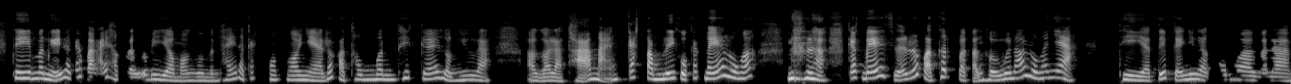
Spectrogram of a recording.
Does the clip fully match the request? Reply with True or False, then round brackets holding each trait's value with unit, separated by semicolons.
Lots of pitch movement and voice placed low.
False (6.2 semitones; 230 Hz)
